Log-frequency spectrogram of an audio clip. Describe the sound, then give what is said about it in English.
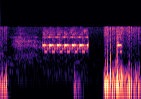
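A telephone's other line rings during an ongoing phone call, a steady electronic trill lasting about a second, followed by a brief silence and then a loud burst of muffled rustling and handling noise. “Other line's ringing.”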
